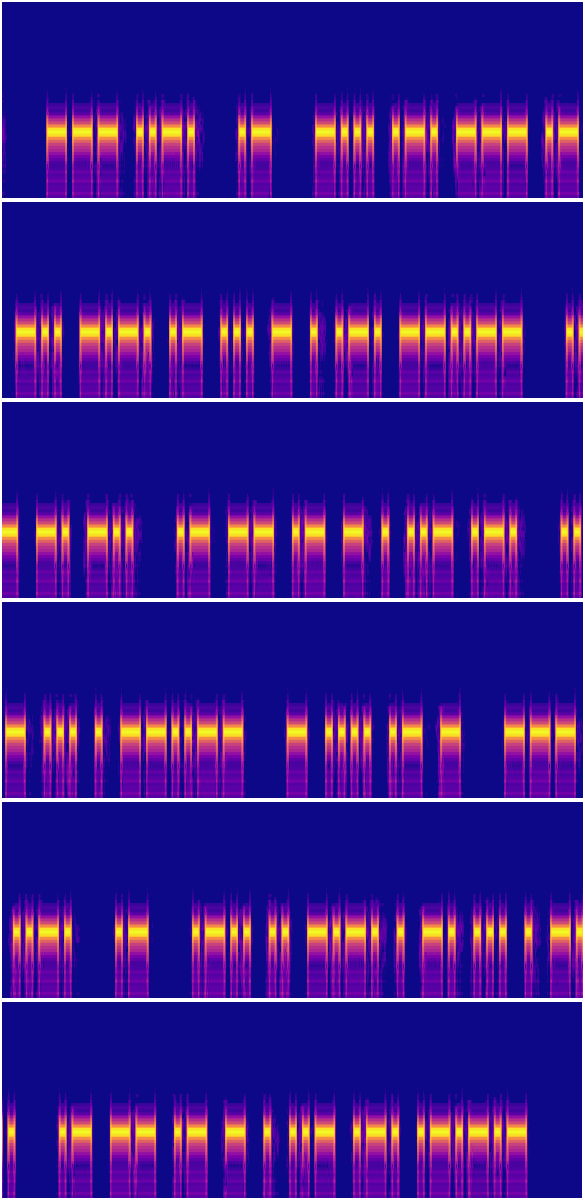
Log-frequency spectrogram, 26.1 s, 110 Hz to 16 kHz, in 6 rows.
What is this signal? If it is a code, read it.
Morse code, heard as a keyed tone, about 25 wpm, 600 Hz. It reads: OF A BROADCASTER, AND AMATEUR USE, THAT OF A LICENSED AMATEUR.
